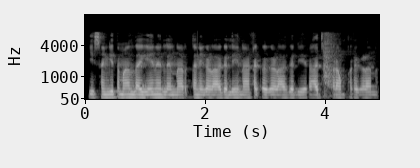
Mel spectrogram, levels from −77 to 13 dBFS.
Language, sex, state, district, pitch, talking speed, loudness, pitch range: Kannada, male, Karnataka, Bijapur, 120 Hz, 160 wpm, -18 LUFS, 115-120 Hz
